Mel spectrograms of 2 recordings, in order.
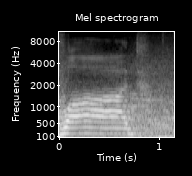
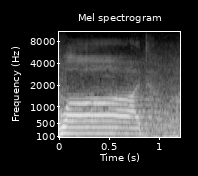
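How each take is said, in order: First: The mouth stays open with a clear a vowel. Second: The mouth stays open with a clear a vowel.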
